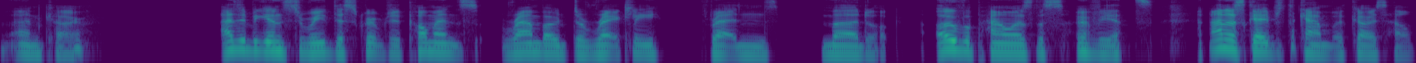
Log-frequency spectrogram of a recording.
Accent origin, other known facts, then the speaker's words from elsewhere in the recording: United Kingdom; us being the British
